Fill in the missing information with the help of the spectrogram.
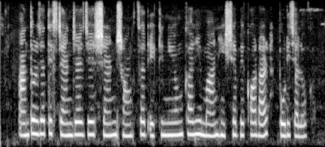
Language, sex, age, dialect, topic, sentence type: Bengali, female, 18-24, Northern/Varendri, banking, statement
